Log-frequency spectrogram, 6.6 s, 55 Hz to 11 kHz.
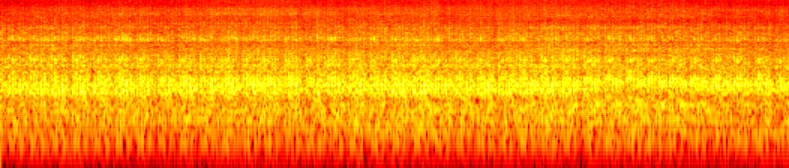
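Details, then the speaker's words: Cummins N14 in a 1995 International truck, first start after installing replacement ECM with customer's parameters copied and gear-down protection disabled: big diesel settles into steady, even idle, no miss, knock or hunting; normal idle. "So we're going to start it up in a minute and see what happens. Alright, she's running. Sounds pretty good."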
